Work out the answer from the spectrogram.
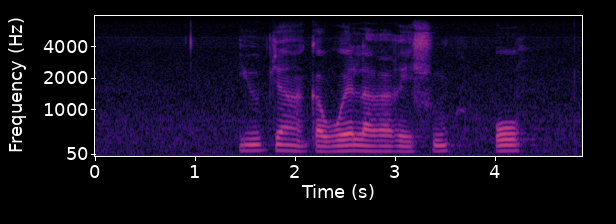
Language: Northern Sotho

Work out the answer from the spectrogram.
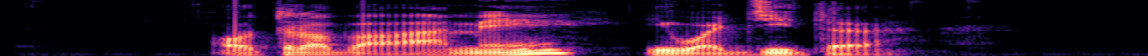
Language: Catalan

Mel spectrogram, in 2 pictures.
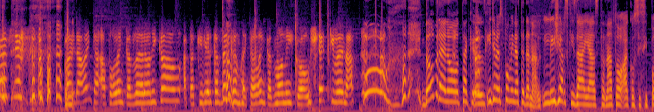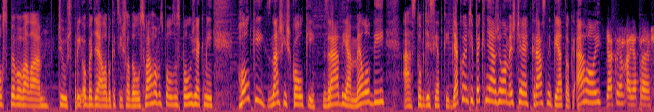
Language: Slovak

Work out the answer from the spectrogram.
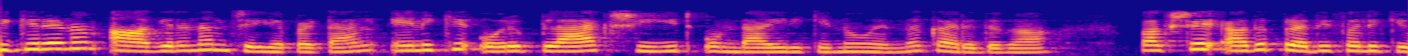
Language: Malayalam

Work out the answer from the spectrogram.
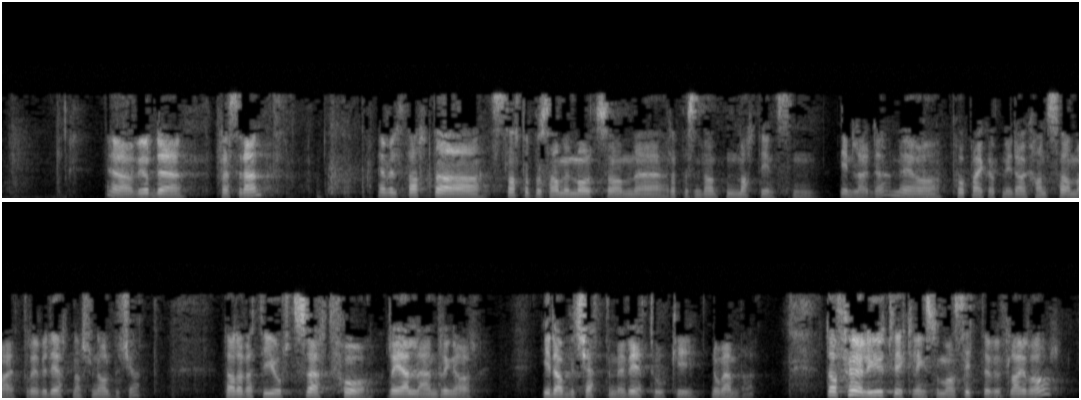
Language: Norwegian Nynorsk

